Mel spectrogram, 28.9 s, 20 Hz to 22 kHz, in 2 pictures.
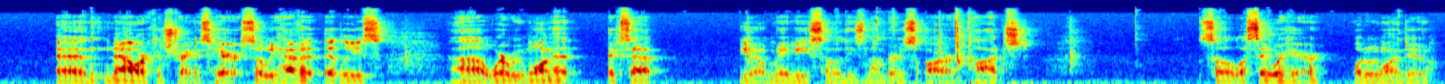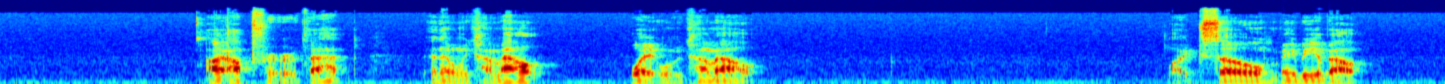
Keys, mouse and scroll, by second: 0.6 scroll down 2, 1.0 click, 2.1-2.6 scroll up 1, 2.6-3.1 scroll down 1, 3.1-3.9 scroll down 1, 4.9-6.4 shift+right drag, 8.5 click, 9.5 KP_0, 9.7 KP_Enter, 11.5 shift+right click, 14.1 click, 17.6 right click.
